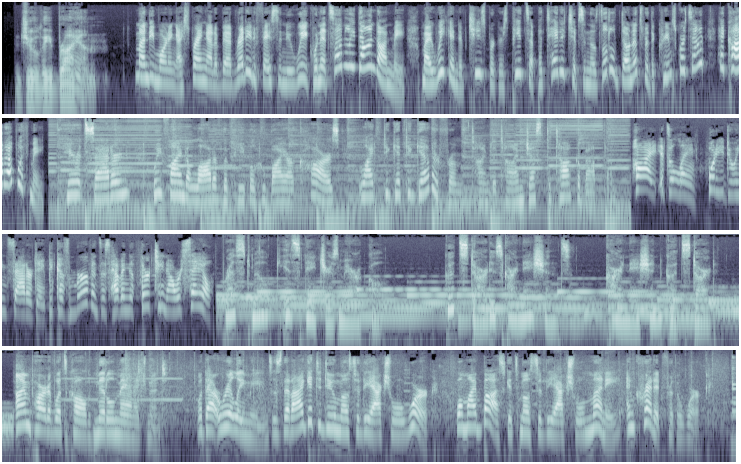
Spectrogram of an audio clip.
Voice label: VO DEMOS - Women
